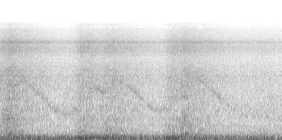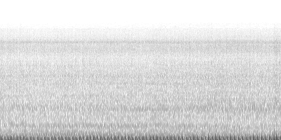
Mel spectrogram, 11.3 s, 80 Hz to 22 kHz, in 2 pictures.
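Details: 2002 Honda Magna VF750C being rebuilt, at idle just after a restart with one side hot and one cold: uneven idle with irregular popcorn popping on one side, a cylinder missing. Plug gaps now to spec, wires new; cause not yet found.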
